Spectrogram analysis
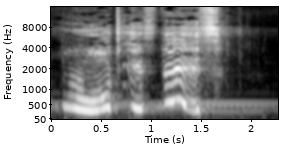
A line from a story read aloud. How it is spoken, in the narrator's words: cried the elephant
